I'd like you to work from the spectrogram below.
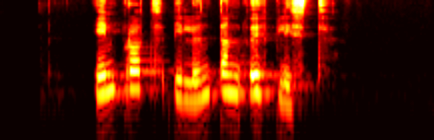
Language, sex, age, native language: Icelandic, female, 50-59, Icelandic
